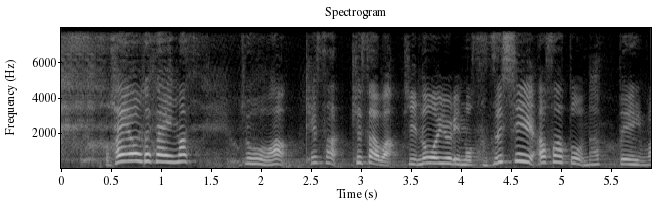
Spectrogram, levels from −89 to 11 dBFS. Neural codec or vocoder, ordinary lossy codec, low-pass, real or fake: codec, 16 kHz, 1 kbps, FunCodec, trained on Chinese and English, 50 frames a second; none; none; fake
